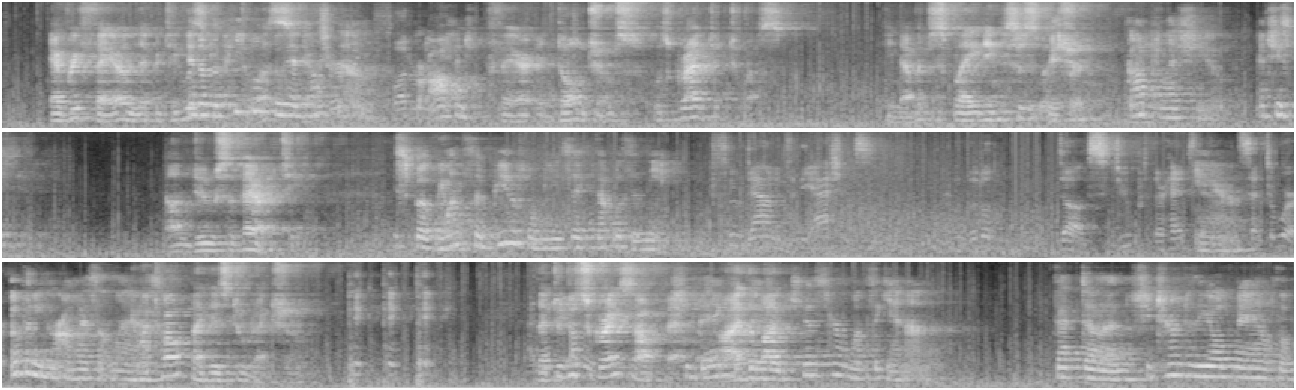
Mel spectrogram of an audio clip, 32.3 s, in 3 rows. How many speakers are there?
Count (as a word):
three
